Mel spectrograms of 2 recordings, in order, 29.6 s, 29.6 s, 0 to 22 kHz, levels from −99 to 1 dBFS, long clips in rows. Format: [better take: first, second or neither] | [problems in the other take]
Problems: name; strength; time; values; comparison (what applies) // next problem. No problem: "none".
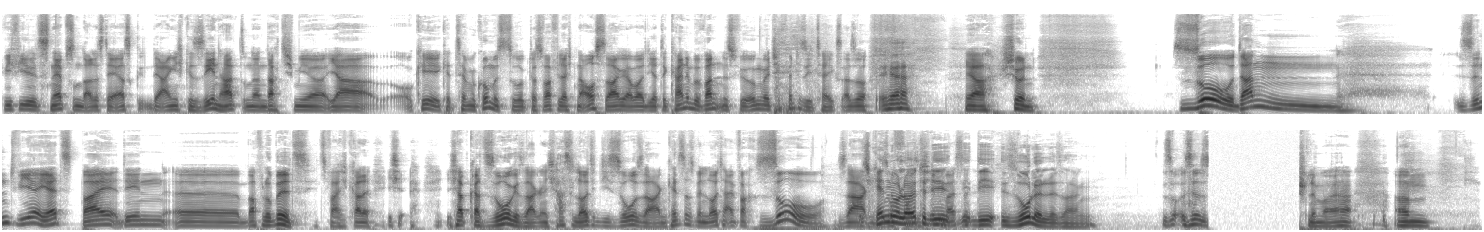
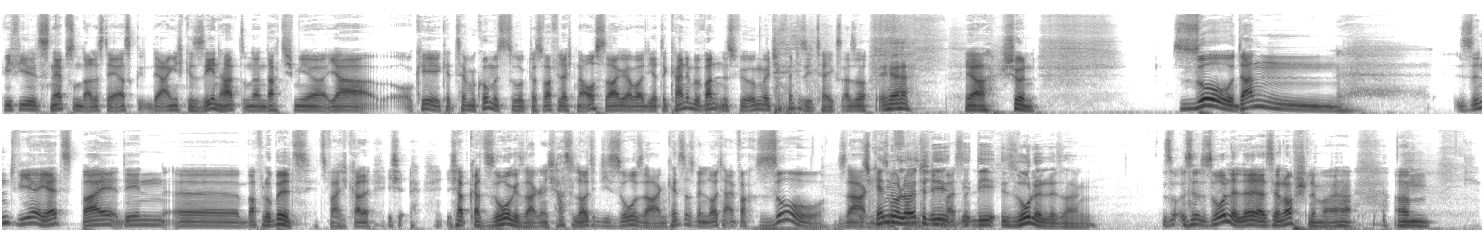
second | audio cutting out; at 27 s for 1 s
